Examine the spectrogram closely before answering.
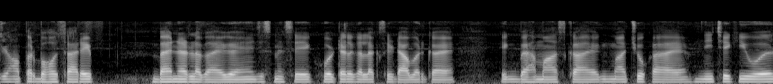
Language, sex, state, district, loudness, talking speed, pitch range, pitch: Hindi, male, Uttar Pradesh, Muzaffarnagar, -17 LUFS, 215 wpm, 115-125 Hz, 120 Hz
